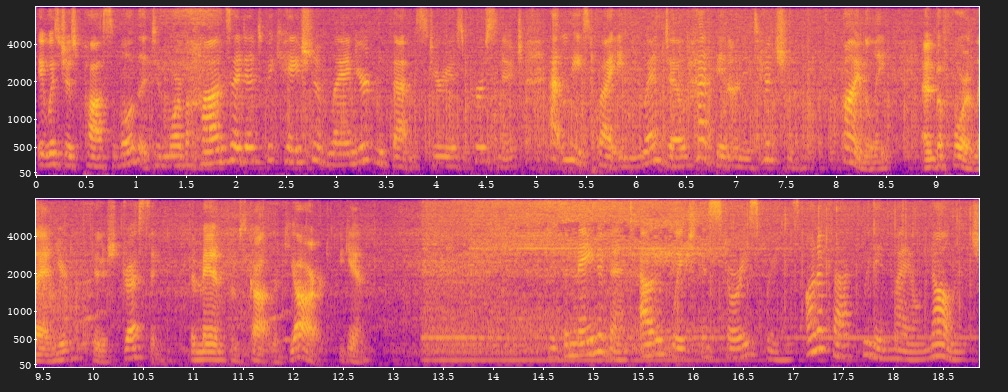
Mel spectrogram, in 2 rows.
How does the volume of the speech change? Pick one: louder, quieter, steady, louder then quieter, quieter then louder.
steady.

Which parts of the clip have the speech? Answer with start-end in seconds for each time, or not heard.
0.0-12.8, 14.5-18.8.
